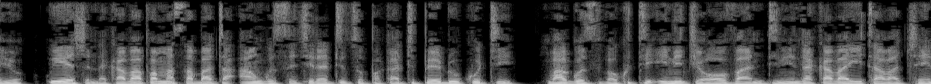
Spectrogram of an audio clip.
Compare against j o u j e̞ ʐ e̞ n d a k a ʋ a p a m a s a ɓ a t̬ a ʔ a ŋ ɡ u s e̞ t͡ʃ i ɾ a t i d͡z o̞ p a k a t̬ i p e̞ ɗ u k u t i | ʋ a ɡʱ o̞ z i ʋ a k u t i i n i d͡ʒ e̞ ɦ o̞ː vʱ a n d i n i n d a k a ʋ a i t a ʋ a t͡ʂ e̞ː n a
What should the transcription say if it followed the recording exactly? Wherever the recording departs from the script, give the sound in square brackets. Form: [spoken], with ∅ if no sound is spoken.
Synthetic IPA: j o u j e̞ ʐ e̞ n d a k a ʋ a p a m a s a ɓ a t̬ a ʔ a ŋ ɡ u s e̞ t͡ʃ i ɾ a t i d͡z o̞ p a k a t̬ i p e̞ ɗ u k u t i | ʋ a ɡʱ o̞ z i ʋ a k u t i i n i d͡ʒ e̞ ɦ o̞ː vʱ a n d i n i n d a k a ʋ a i t a ʋ a t͡ʂ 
